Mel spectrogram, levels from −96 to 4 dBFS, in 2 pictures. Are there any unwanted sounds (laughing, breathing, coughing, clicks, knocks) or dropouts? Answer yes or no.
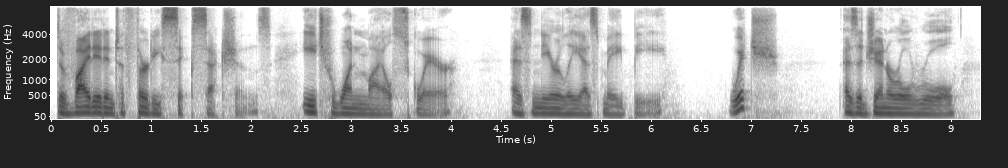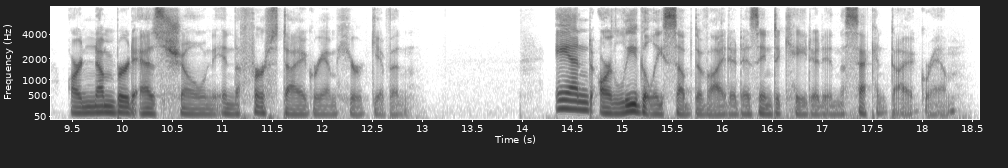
no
